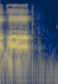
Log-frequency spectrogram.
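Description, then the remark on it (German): A single loud, nasal honk from a bicycle horn, lasting about half a second with a buzzy, reedy tone, then silence. No one speaks. “Welches Gehupe hat dir denn besser gefallen? Dieses Melodiegehupe oder so normales, einfach rumhupen?”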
